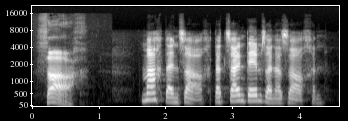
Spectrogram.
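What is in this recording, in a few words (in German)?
"saach", wittlicher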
